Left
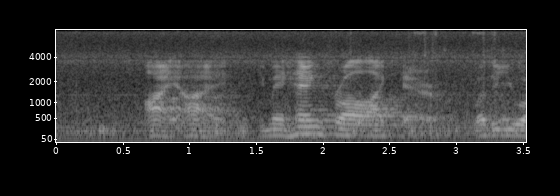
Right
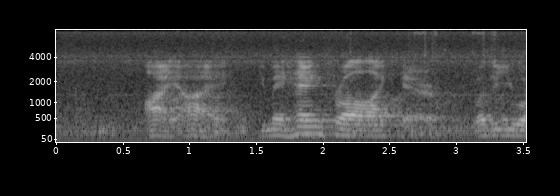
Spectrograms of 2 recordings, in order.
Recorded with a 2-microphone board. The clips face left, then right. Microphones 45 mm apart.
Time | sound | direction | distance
0.7 | a man speaking | centre (ahead or behind) | 4 m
